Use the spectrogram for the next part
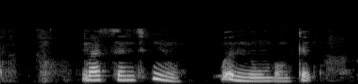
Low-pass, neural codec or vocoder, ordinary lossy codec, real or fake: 5.4 kHz; none; MP3, 24 kbps; real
